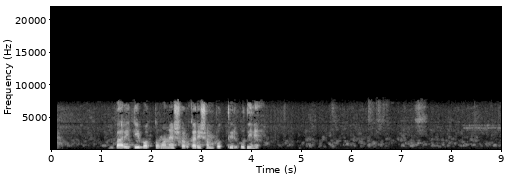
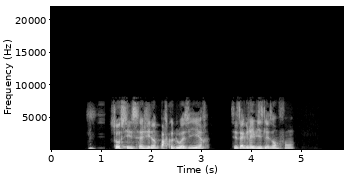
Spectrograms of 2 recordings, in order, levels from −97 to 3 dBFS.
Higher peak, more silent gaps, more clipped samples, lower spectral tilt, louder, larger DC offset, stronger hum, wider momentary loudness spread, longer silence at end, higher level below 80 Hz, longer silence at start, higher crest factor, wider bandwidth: about the same, -4 dBFS vs -2 dBFS; second, none vs 3.27-3.59 s; neither; second, -2 dB/octave vs -6 dB/octave; second, -22 LUFS vs -18 LUFS; neither; neither; about the same, 20 LU vs 20 LU; first, 1.55 s vs 1 s; second, -72 dBFS vs -56 dBFS; second, 0.15 s vs 0.75 s; first, 22 dB vs 16 dB; about the same, 8 kHz vs 7.8 kHz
